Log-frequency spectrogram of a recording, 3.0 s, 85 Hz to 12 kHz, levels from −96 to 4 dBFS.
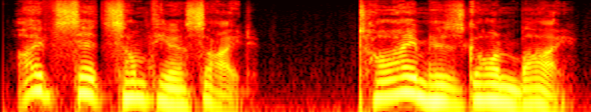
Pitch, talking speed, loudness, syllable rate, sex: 140 Hz, 160 wpm, -15 LUFS, 5.7 syllables/s, male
